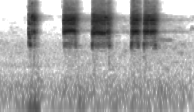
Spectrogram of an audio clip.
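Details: Black francolin, Sindhi variety, calling: a short harsh note, then two longer grating notes, and a closing double note, all rasping and buzzy against a silent background.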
